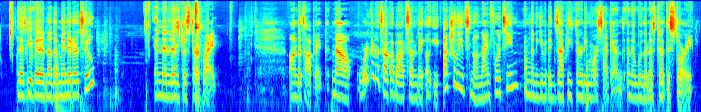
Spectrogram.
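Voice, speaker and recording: Speaking at a fairly quick pace with ordinary pitch variation, a woman with a fairly low pitch is heard over noticeable background noise. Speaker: live stream host. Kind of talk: live stream talk. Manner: fast.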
